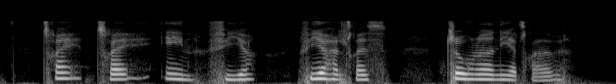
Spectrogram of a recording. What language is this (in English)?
Danish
